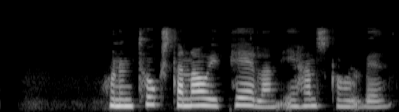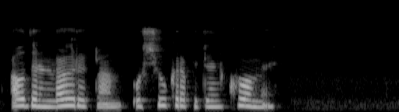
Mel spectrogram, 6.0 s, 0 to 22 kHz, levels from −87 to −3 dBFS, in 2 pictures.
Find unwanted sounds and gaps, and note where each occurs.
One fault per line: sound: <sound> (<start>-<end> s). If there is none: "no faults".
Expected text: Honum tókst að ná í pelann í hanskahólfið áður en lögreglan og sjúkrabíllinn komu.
no faults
